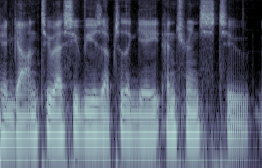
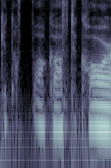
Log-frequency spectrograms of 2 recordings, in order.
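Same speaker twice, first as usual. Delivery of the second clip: retold broken-English scream; 5 semitones higher than usual. Marine on the car yelling at him, mock scream in broken English. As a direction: imitate a foreigner yelling in broken English, held back. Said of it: "screaming broken English".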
